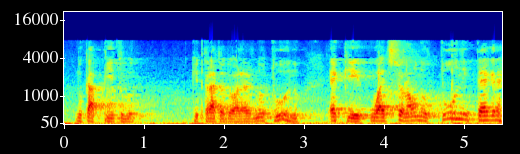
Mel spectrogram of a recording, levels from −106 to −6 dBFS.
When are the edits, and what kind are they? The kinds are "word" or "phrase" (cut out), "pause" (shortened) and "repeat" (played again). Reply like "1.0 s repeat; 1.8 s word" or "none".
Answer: none

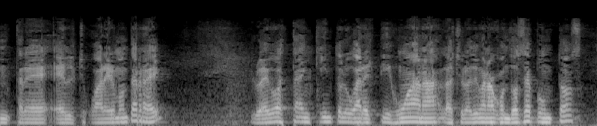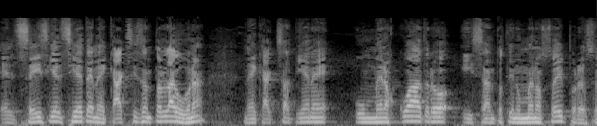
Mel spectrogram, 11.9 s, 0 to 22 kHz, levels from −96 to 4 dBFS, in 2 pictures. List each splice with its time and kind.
none

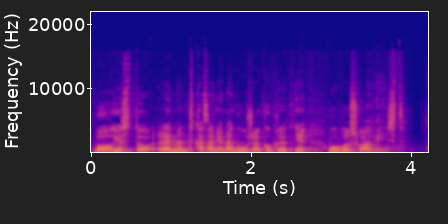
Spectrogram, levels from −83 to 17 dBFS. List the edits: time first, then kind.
1.3 s word; 3.0 s word

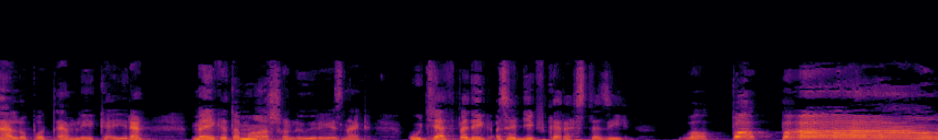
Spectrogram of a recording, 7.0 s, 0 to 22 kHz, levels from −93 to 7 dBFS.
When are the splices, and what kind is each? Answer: 4.0 s phrase

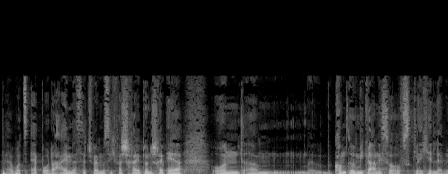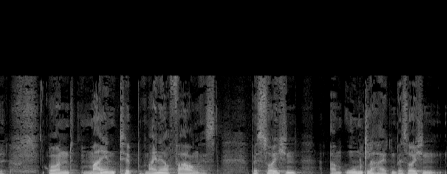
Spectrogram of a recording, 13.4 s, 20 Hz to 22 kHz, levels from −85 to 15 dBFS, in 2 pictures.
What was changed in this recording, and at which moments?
2.5 s phrase; 7.9 s pause; 8.9 s phrase

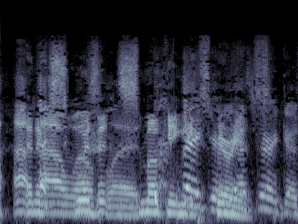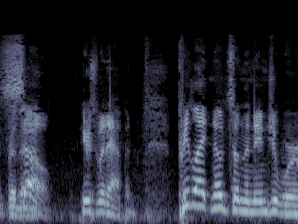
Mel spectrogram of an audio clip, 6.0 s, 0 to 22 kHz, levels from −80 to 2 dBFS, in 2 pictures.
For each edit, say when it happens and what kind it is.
none

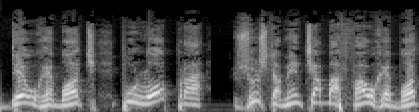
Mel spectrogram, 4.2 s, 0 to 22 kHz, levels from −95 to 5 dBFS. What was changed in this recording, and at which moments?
1.1 s word; 2.1 s pause

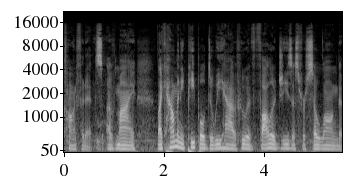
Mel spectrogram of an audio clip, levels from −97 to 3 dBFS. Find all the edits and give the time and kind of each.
none

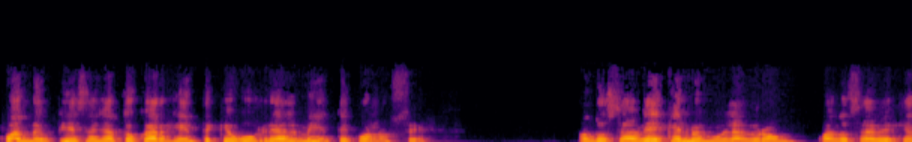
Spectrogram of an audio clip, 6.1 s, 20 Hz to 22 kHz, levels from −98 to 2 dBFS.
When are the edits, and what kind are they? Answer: none

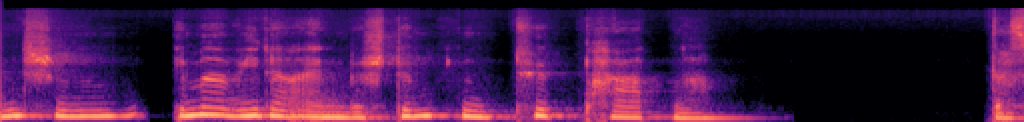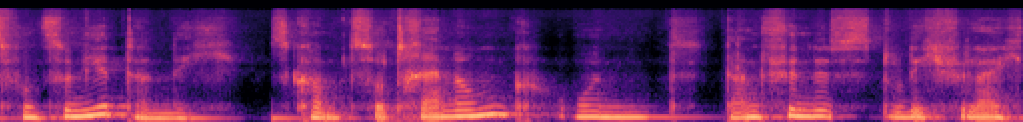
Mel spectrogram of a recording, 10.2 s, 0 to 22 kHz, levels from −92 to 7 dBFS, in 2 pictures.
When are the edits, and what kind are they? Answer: none

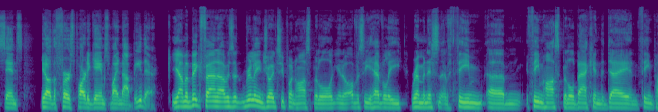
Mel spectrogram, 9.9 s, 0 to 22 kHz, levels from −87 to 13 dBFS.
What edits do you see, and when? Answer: 2.5 s pause; 6.1 s pause

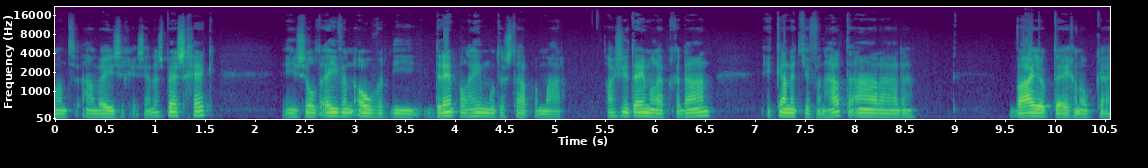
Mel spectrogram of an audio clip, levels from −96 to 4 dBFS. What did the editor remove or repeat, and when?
none

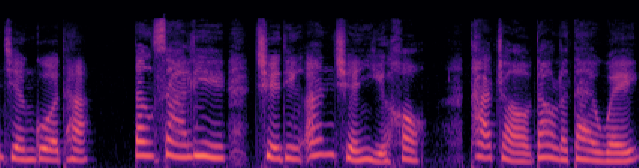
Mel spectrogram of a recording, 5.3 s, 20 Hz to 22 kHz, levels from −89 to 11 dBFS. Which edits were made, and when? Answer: none

